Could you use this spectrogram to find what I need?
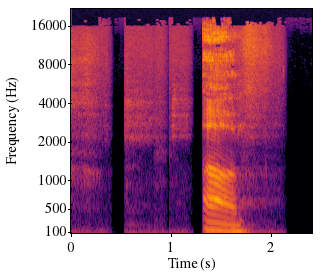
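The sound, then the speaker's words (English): Men in a sound booth coughing: a few rough, breathy coughs in quick succession, then a louder, falling voiced groan or sigh that cuts off. No one speaks. “Some guys in the sound booth are coughing right now, so that's good.”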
